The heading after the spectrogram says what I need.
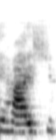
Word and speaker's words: Reiki: O Reiki é R-E-I-K-I. E Reich, que é o sobrenome do William Reich, que é o pai da psicologia corporal, é R-E-I-C-H. Então, a pronúncia é a mesma.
